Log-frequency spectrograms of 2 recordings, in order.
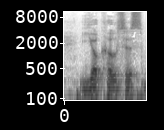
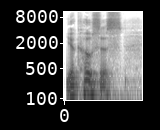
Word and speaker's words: jocosus: Jocosus means to be funny, jocosus. And of course, in Latin, it begins with an I. In medieval Latin, you're going to see that as a J, but it's pronounced more like a Y, right?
